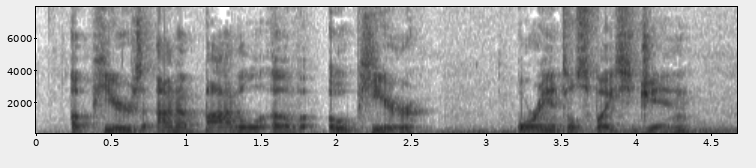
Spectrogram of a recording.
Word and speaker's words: Opihr: Opir, but it's spelled O-P-I-H-R.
